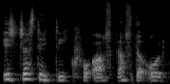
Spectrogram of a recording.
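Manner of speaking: ordinary talk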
